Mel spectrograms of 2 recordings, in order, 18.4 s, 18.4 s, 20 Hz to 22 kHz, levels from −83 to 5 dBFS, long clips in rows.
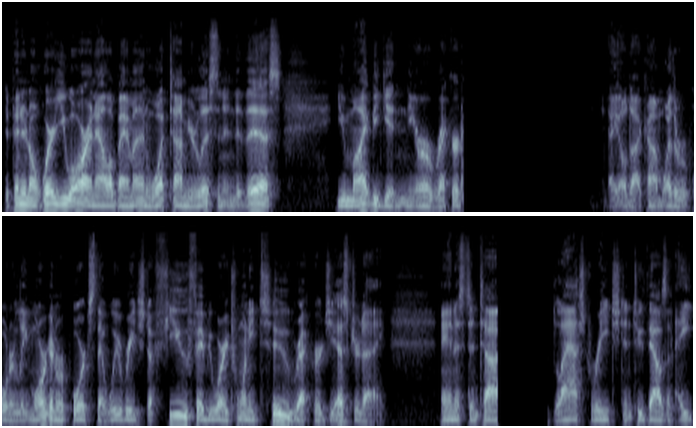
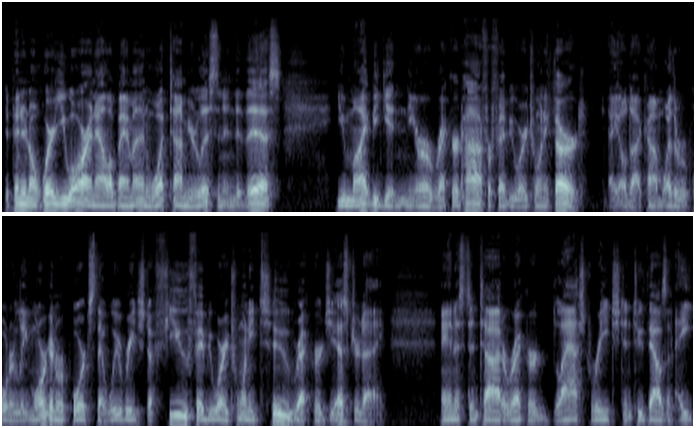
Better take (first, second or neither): second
